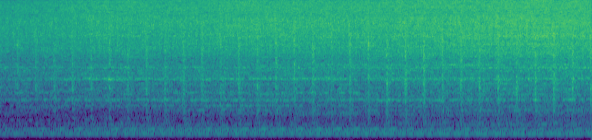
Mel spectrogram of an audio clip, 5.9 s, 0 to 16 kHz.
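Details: 2002 Dodge Ram 4.7 V8: a loud, regular knock at roughly three beats a second over the idle, a deep internal engine knock; three mechanics say it needs a new motor, but the owner isn't sure of the cause.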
